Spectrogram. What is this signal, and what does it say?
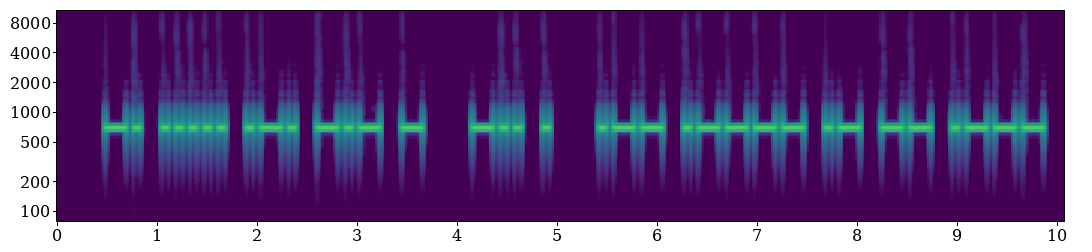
Morse code, heard as a keyed tone, about 17 wpm, 700 Hz. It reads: N5RKT DE W1AMJ
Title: USA Callsign DE Callsign - 5 Characters - 17wpm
